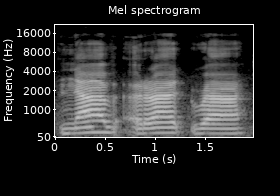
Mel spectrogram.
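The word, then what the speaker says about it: Navratri: Xerox says Navratra, just simple. Okay, Navratra.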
